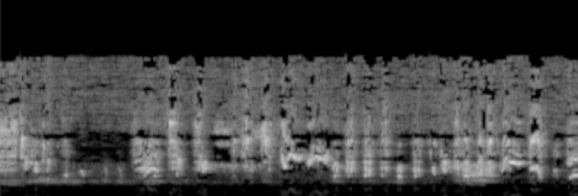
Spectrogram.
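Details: Continuous busy Eurasian siskin twittering, a jumble of high chirps and short trills running without a break.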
